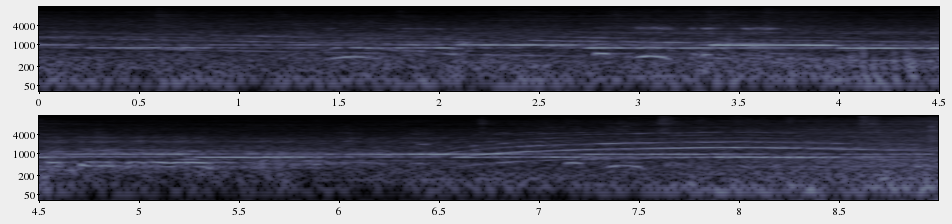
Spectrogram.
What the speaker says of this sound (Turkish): Bakın yine bir tane ambulans bir şey geçiyor.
